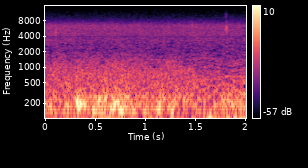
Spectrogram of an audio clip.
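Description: Wind buffeting the camera's microphone: a low, uneven rumble that rises and falls.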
